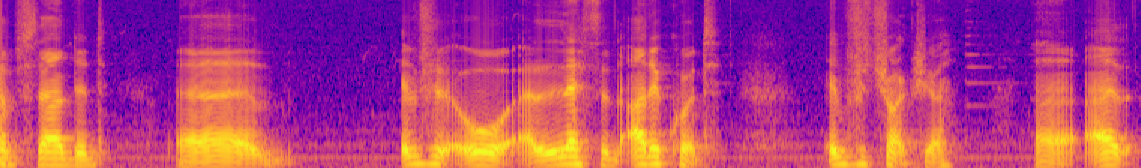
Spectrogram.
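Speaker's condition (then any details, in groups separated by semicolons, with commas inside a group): Cerebral palsy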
